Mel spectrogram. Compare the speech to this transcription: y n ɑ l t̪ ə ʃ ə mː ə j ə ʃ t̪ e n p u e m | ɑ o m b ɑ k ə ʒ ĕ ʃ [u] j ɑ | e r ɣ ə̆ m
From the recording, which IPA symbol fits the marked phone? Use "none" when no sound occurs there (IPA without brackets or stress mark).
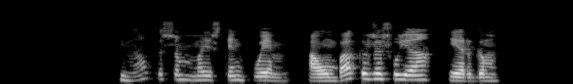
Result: u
